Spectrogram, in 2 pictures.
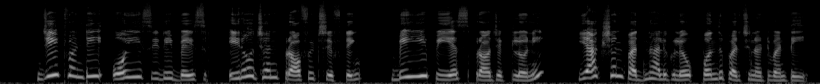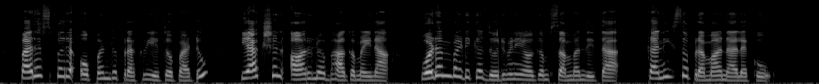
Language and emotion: Telugu, neutral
